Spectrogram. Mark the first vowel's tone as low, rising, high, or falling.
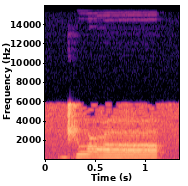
high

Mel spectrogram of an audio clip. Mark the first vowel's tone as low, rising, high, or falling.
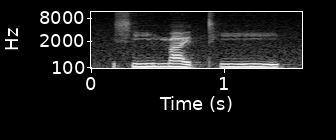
high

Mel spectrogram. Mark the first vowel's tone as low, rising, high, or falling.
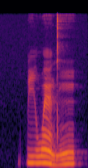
high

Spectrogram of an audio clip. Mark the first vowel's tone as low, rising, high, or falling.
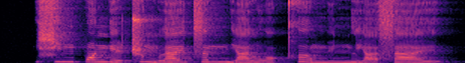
high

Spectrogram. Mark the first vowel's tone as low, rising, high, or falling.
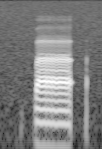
low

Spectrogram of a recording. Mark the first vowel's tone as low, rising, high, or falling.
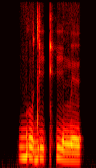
falling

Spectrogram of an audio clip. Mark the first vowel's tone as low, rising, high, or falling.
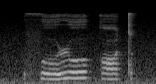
low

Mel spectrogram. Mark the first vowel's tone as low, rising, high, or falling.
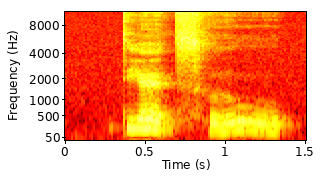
falling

